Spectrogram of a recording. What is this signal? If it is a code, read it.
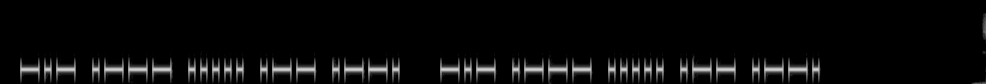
Morse code, heard as a keyed tone, about 20 wpm, 700 Hz. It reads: KJ5WP KJ5WP
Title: SOTA QSO Practice 20wpm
